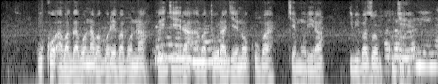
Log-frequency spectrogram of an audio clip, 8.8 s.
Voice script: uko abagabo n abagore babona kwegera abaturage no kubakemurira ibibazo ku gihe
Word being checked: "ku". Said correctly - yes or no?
yes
